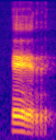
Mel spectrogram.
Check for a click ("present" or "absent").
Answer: absent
